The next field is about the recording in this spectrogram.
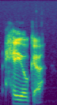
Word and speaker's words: Heyoka: You might get to see the Hoyokia. Is that how you say it? – Dang it, Heyoka.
